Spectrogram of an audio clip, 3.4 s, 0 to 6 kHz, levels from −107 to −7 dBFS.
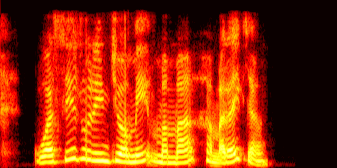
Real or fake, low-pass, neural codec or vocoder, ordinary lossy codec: fake; 5.4 kHz; codec, 16 kHz, 16 kbps, FunCodec, trained on LibriTTS, 50 frames a second; AAC, 48 kbps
